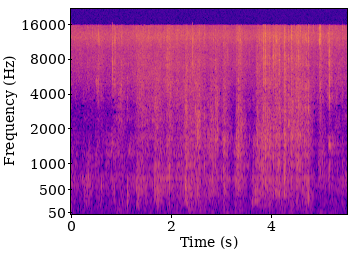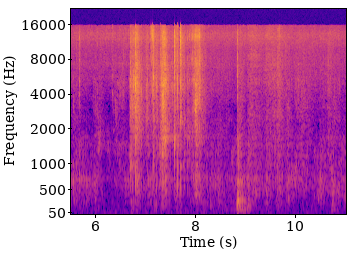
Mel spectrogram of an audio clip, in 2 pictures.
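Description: Close-up eating sounds: soft chewing clicks, then a run of loud, crisp crunches a little past the middle as a leaf of iceberg lettuce is bitten and chewed, followed by a single dull thump.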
